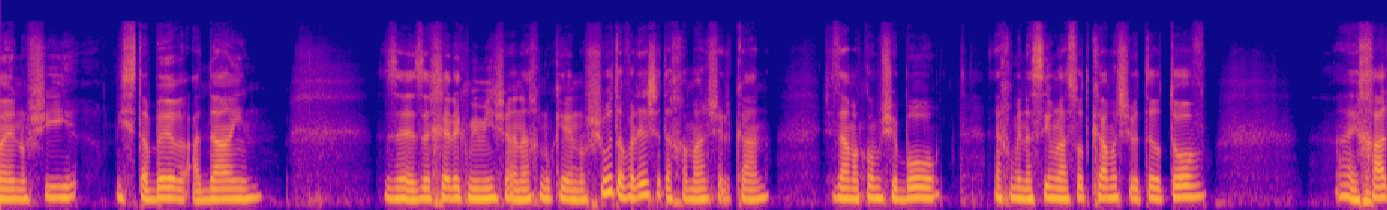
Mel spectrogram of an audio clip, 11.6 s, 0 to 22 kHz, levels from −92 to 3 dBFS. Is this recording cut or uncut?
uncut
